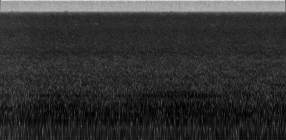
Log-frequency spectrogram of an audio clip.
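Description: A steady low rumble of background noise, even in level, with no distinct events.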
